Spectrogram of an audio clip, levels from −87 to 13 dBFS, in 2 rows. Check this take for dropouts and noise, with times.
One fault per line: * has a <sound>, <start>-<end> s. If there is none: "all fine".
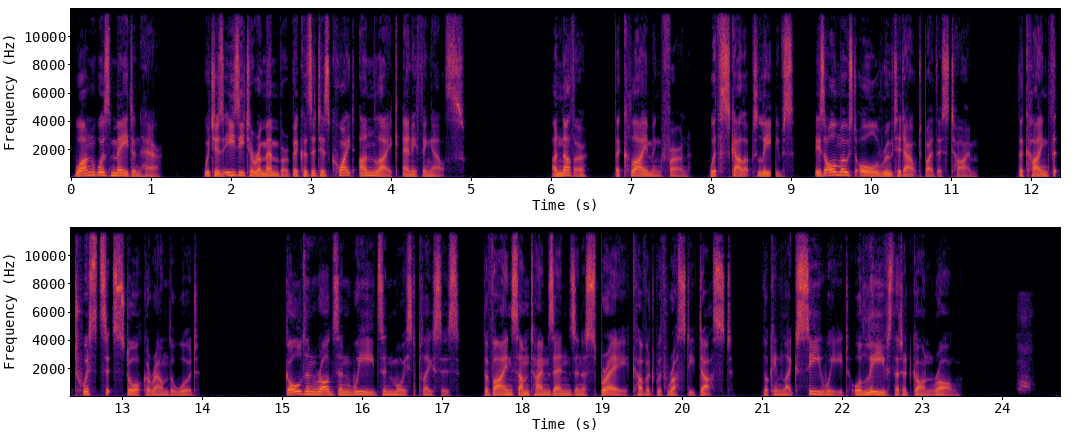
* has a dropout, 8.8-8.8 s
* has a sniff, 24.2-24.4 s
